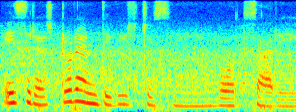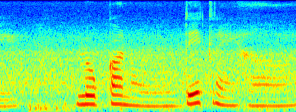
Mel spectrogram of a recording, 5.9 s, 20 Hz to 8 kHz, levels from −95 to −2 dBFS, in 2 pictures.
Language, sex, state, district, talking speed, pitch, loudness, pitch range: Punjabi, female, Punjab, Kapurthala, 240 wpm, 200 Hz, -19 LUFS, 185-240 Hz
